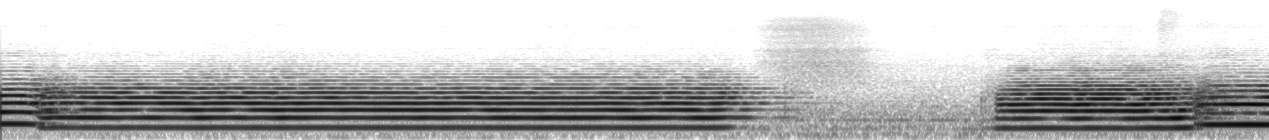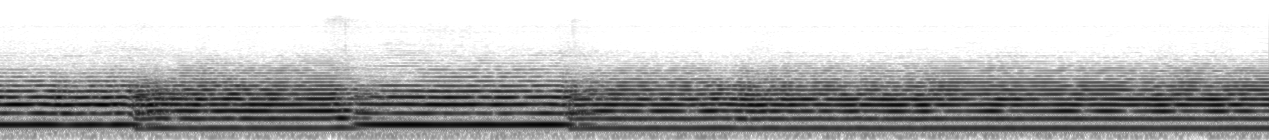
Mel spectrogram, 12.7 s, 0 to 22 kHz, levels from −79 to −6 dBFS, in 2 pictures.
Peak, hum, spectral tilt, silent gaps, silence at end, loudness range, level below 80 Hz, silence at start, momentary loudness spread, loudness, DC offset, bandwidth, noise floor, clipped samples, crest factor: 0 dBFS; none; -6 dB/octave; none; 0 s; 4 LU; -58 dBFS; 0 s; 4 LU; -12 LUFS; under 0.1%; 5.6 kHz; -42 dBFS; under 0.1%; 12 dB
